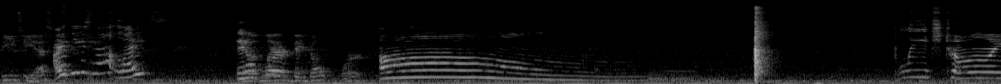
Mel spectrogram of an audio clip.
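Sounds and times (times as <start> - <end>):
sharp hand clap: 7.5 - 7.8.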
